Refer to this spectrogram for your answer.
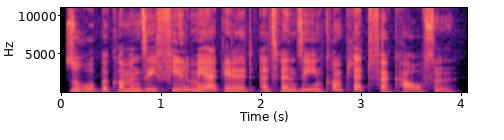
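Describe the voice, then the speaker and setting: A woman's voice: medium pitch, big pitch swings, normal speed, fairly bright tone, dry recording, pitched above the performer's own voice. A woman voicing a practical, helpful male car mechanic in a storybook, in emphatic, explanatory dialogue.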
